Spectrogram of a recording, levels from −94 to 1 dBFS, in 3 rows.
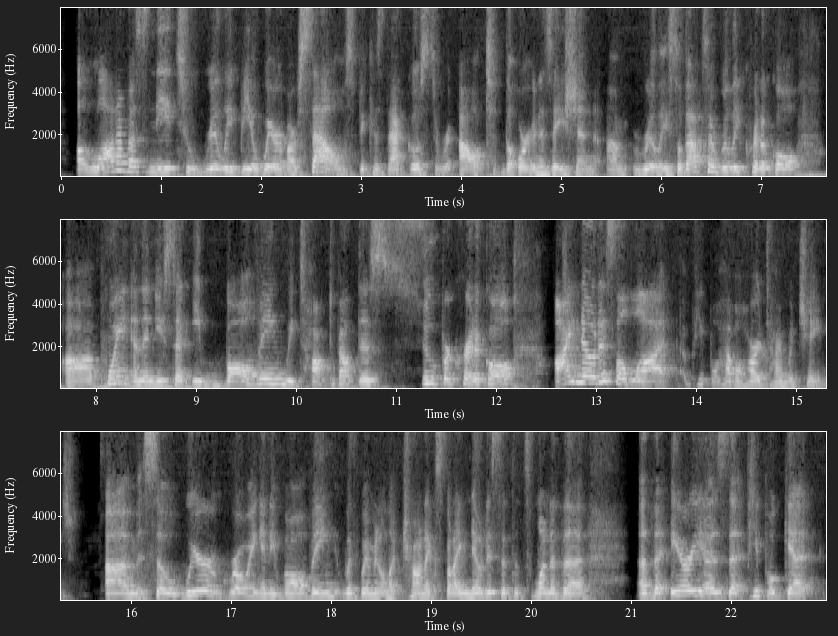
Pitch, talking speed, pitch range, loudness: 195 Hz, 185 wpm, 180-220 Hz, -19 LUFS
